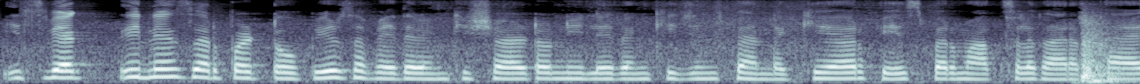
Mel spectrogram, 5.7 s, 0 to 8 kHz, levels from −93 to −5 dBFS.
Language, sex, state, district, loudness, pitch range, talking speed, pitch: Hindi, female, Uttar Pradesh, Shamli, -16 LUFS, 200-225 Hz, 275 wpm, 205 Hz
